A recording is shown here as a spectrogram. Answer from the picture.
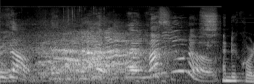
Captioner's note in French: Rires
